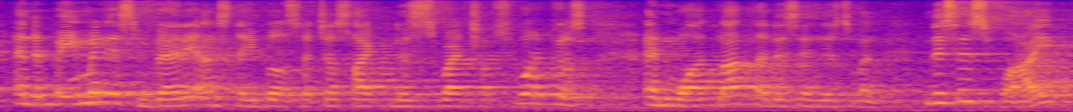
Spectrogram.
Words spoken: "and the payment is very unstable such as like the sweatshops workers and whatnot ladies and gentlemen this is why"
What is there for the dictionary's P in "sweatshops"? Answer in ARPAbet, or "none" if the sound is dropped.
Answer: F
